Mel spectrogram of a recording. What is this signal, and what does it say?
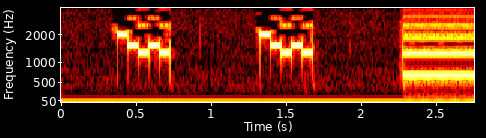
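Five-tone selective call (ZVEI), heard as quick runs of five tones, tones of about 70 ms. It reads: 85353 85353
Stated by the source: ZVEI five-tone selective call 85878 received on SDR.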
